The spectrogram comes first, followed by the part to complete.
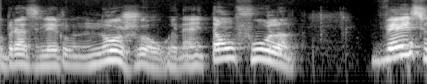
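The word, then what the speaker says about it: Fulham: nessa semana aqui né se pronuncia fulan na Inglaterra é o Fred Caldeira aqui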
